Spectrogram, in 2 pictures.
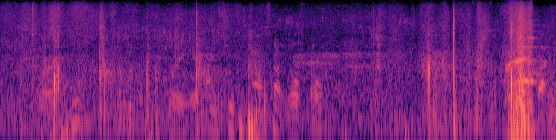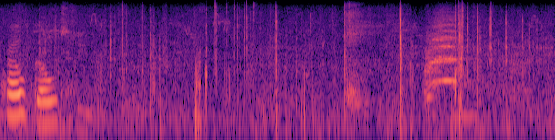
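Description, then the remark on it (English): Geese honk in a few short, loud bursts, one cluster midway and another near the end, over outdoor bustle with footsteps and people talking in the background. “I don't like geese.”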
